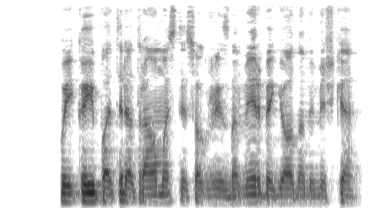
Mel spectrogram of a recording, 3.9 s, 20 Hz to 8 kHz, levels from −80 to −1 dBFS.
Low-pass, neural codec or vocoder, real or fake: 7.2 kHz; none; real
